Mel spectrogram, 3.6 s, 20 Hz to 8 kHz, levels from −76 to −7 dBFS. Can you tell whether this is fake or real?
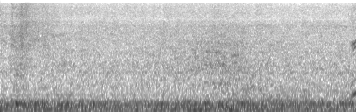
fake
